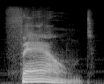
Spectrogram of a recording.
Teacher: found 这个单词美式发音，先发 a 再发 u，嘴巴很夸张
